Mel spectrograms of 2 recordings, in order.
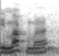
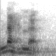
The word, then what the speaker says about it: Muhammad: Muckmud, pronouncing Muhammad Muckmud. You know, the Turks pronounce it Mehmet.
